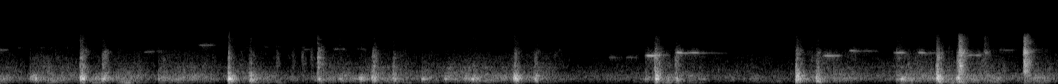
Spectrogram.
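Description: Heritage diesel multiple unit running along the line, heard from its front cab: a steady low rumble broken by irregular sharp clacks and knocks from the wheels on the track and the rattling cab, with a few short faint squeals.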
